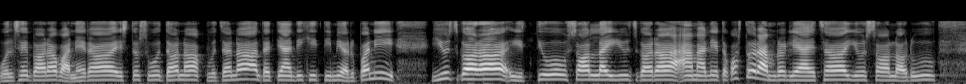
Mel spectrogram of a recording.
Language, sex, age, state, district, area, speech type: Nepali, female, 60+, West Bengal, Kalimpong, rural, spontaneous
